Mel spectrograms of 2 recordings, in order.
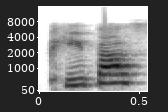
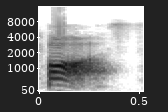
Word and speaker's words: PFAS: To give you the basics, PAS stands for Purr and poly floral alcohol substances. That's a mouthful. I pronounce it PAS. Some people say Poss. There's really no right or wrong way to say it, but from a technical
